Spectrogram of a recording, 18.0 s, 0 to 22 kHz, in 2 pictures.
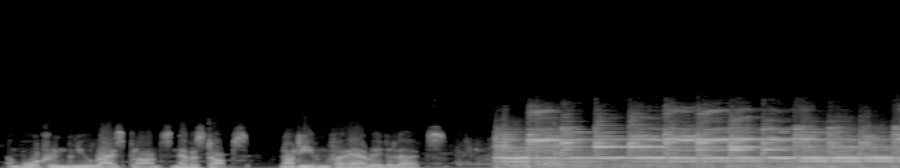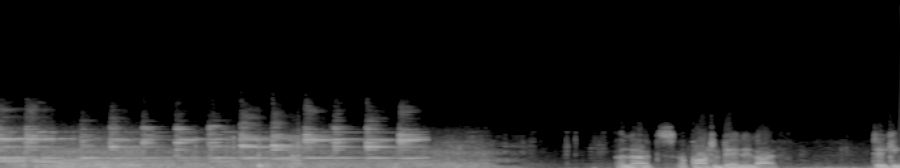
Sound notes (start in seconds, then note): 4.9 metal clanging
